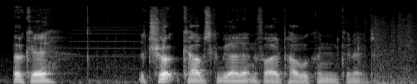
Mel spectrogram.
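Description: A man with a British accent talks at a moderate pace. His pitch is very deep and low. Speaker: gaming YouTuber. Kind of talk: casual gameplay commentary. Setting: builders audible in background. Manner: casual, chatty.

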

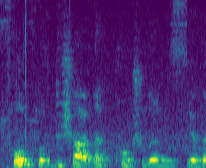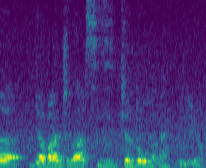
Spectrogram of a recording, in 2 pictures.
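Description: A woman with a very deep, low pitch talks at a moderate pace. Audible room echo and noticeable background noise are in the recording. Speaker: travel vlogger interviewing witches. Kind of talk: interview.

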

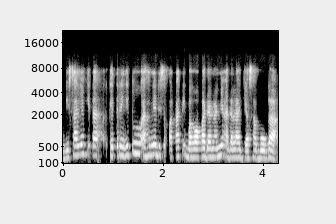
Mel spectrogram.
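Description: A woman is speaking. Her pace is very fast. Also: quiet background. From Indonesia. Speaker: head of a regional language office. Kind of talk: lecture.

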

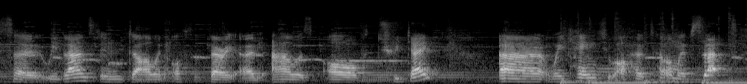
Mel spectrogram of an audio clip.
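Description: A man at a fairly slow pace, with big swings in loudness and clear music in the background. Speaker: travel vlogger. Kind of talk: casual vlog chat. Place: home room. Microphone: phone near.

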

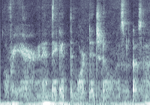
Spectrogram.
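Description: A man whispers. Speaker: ASMR creator. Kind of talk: ASMR book flip-through. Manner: whispered.

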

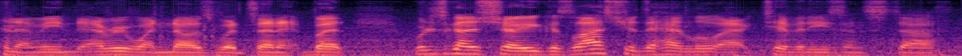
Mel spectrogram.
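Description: Music plays in the background as a man speaks with ordinary pitch variation, the sound dry with no echo. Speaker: vlogger. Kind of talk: casual vlog chat. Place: car. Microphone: phone near.

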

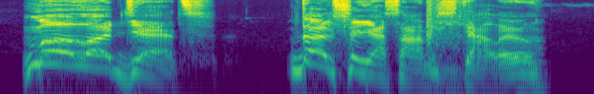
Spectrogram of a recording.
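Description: A man does a cartoonish character voice, high-pitched with a bright, sharp tone, a slightly husky edge and vocal fry. He talks at a slow pace with very wide pitch swings.

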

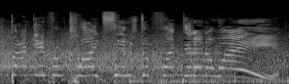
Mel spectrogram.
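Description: The voice carries an animated, excited tone. Noticeable background noise sits behind it. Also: man. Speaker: play-by-play commentator. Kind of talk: live sports commentary, broadcast highlights. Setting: TV broadcast. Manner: fast, animated, excited play-by-play delivery.

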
